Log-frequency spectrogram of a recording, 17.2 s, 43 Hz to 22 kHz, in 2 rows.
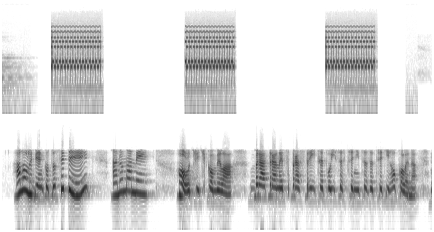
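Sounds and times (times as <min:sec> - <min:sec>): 
telephone bell ringing with bright electronic tone: 0:01.0 - 0:02.0, 0:03.7 - 0:04.7, 0:06.5 - 0:07.5
speech: 0:09.1 - 0:17.2.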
